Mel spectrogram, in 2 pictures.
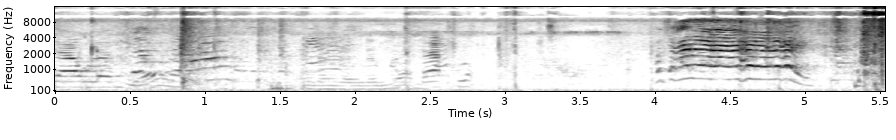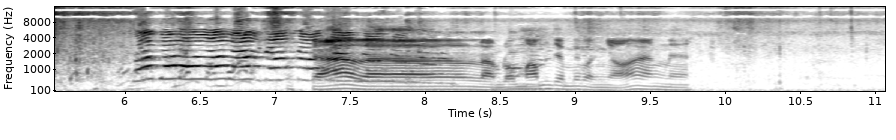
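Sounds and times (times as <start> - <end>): net splashing through water: 5.0 - 7.3.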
